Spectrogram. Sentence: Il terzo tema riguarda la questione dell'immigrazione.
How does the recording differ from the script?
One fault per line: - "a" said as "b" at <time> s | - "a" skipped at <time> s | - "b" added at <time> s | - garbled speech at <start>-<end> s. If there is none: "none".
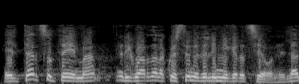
none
